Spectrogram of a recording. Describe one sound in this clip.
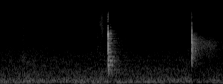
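A cue taps a snooker ball sharply.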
